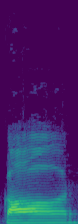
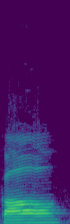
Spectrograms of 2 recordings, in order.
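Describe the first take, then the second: First: कार with a clear r at the end after the long a; American car. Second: का said as a long open "kaa" with no r sound; British car. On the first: Teacher demonstrating how American English says car. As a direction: sound the r in कार, American style. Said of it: "जबकि यहाँ पे इसका उच्चारण होगा क्या". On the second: Teacher demonstrating how British English says car. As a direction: drop the r fully in का, British style. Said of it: "इसका उच्चारण होगा आपके". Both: Shown as a demonstration.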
